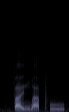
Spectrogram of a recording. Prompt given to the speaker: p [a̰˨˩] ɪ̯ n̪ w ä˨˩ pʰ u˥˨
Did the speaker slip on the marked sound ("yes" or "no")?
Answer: yes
